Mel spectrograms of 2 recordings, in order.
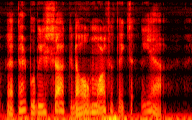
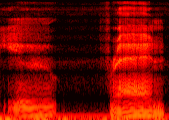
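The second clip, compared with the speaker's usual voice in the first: a lightly voiced alien murmuring; 5 semitones lower, 5 dB quieter than usual. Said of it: "paraphrases himself from that Michael Jackson song".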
